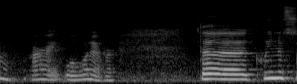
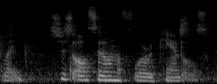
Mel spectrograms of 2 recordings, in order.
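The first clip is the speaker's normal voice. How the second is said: normal talking voice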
